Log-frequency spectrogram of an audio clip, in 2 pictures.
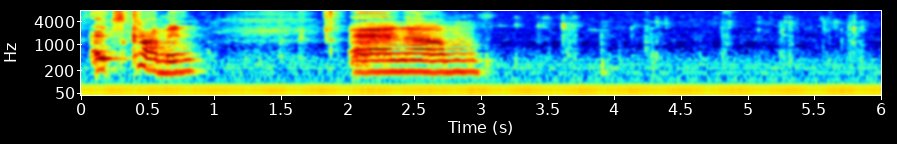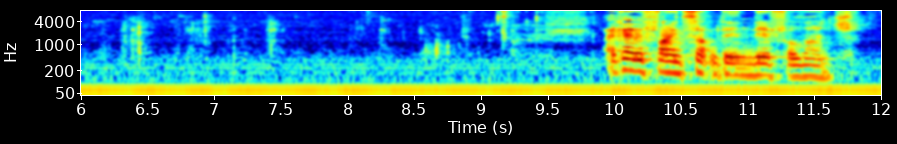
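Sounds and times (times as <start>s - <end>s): steady low hum: 0.0s - 12.0s
person chewing food: 1.0s - 2.0s, 2.6s - 9.9s.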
